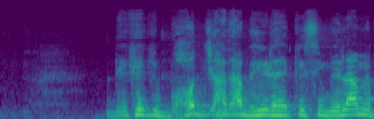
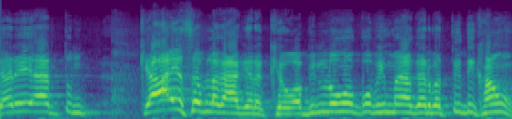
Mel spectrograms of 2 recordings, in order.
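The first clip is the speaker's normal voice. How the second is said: loud, high-pitched scolding. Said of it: "वो बहुत डांटते थे कि".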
